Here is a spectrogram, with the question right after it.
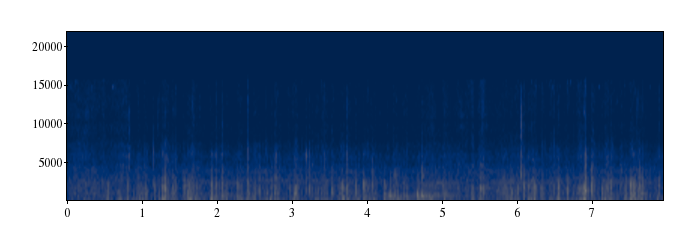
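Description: Long blue nails scratch along the side and seams of a medium red pebbled-leather handbag that is hollow and soft. Quiet, dense scratching and crinkling fills the clip with many quick, dry strokes centered in the mid and upper range, with almost no low end.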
